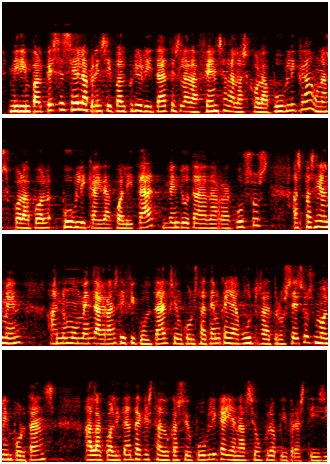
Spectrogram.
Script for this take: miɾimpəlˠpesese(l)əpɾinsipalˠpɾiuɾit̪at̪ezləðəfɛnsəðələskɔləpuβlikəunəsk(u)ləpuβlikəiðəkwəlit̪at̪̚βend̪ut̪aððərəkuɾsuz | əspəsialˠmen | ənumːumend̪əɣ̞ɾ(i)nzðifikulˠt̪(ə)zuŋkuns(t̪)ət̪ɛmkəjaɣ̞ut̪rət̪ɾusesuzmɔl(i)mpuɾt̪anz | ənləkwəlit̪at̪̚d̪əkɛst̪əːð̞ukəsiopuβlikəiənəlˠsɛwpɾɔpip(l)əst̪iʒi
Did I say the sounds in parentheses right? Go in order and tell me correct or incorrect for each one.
correct, incorrect: ɔ, incorrect: a, incorrect: a, correct, correct, incorrect: ɾ

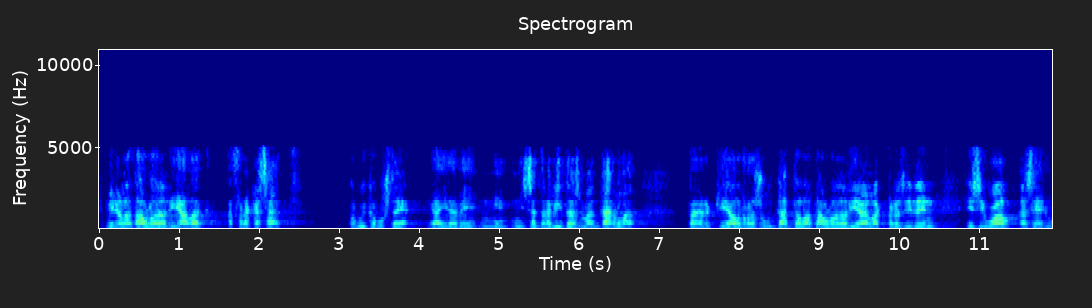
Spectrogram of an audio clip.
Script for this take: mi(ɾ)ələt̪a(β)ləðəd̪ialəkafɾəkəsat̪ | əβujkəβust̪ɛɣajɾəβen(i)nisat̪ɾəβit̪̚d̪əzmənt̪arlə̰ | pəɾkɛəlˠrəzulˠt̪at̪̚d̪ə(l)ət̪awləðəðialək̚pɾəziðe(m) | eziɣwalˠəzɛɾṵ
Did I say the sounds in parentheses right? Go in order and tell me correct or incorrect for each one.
correct, incorrect: w, correct, correct, incorrect: n

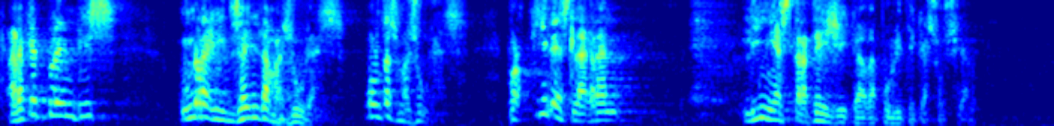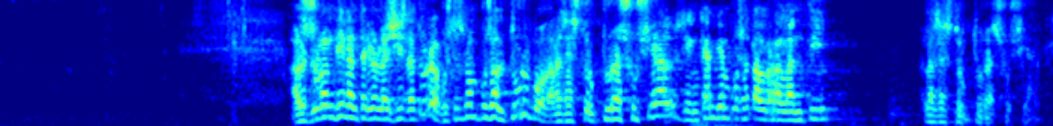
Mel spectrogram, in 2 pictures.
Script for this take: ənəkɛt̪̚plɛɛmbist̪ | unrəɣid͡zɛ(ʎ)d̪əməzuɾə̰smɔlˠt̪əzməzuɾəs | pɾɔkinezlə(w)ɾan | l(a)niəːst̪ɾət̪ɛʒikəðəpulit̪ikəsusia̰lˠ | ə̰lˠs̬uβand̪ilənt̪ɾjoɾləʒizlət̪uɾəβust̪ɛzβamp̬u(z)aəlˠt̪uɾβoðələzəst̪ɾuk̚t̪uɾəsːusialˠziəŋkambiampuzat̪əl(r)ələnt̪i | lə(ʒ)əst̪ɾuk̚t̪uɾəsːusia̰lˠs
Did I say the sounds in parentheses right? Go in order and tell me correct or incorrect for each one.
correct, incorrect: ɣ, incorrect: i, correct, correct, incorrect: z

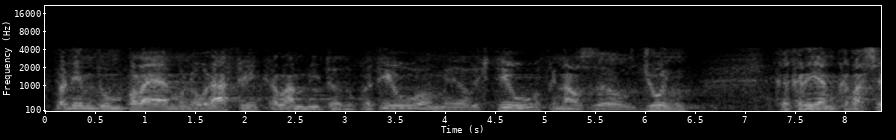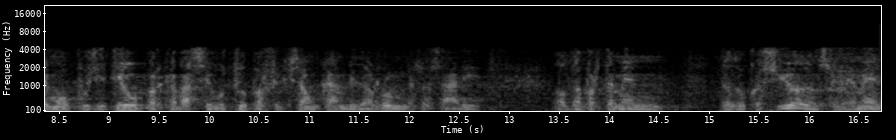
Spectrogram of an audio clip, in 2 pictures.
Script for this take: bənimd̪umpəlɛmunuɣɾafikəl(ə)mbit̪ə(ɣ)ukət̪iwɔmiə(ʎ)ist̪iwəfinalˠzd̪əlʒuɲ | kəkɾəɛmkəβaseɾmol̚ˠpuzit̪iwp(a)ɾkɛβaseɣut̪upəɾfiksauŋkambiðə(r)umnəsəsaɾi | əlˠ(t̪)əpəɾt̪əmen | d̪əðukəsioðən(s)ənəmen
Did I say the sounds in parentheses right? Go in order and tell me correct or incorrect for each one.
incorrect: a, incorrect: ð, incorrect: l, incorrect: ə, correct, incorrect: d̪, correct

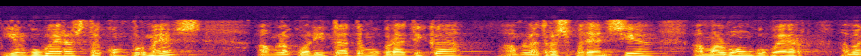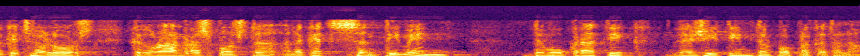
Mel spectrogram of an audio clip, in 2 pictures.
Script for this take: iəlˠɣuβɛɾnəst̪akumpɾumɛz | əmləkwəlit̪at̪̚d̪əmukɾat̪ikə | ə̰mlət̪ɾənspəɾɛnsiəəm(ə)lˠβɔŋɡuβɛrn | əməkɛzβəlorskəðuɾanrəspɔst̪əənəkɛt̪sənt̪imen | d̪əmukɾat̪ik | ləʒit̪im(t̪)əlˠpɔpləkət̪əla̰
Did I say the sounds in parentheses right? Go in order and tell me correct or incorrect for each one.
correct, incorrect: d̪

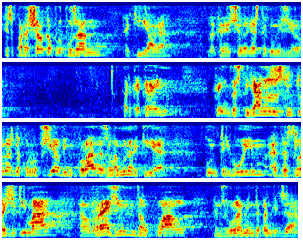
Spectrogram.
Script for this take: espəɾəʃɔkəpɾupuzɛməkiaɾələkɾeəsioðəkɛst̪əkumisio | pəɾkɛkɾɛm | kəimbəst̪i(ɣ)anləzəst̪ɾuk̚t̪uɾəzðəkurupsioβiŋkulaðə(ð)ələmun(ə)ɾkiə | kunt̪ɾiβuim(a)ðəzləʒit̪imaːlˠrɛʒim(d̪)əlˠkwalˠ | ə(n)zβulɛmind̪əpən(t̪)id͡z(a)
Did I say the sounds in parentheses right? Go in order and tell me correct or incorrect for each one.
correct, incorrect: z, correct, incorrect: ə, correct, correct, incorrect: d̪, correct

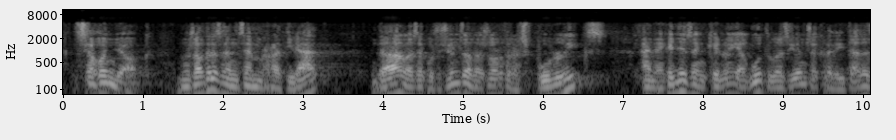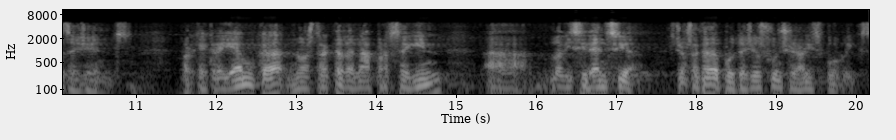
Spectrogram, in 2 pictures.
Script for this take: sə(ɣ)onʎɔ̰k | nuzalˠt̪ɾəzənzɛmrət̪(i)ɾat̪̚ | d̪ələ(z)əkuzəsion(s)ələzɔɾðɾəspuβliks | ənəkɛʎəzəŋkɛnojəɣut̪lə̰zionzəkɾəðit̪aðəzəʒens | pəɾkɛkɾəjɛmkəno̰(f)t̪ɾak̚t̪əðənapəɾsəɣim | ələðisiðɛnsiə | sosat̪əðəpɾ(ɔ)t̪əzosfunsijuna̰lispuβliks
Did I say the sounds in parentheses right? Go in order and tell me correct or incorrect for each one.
correct, correct, correct, incorrect: z, incorrect: s, incorrect: u

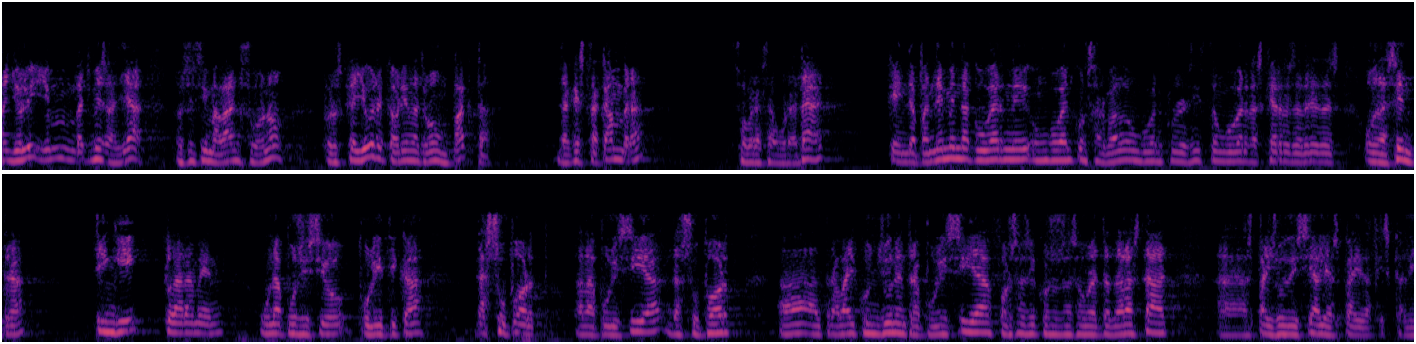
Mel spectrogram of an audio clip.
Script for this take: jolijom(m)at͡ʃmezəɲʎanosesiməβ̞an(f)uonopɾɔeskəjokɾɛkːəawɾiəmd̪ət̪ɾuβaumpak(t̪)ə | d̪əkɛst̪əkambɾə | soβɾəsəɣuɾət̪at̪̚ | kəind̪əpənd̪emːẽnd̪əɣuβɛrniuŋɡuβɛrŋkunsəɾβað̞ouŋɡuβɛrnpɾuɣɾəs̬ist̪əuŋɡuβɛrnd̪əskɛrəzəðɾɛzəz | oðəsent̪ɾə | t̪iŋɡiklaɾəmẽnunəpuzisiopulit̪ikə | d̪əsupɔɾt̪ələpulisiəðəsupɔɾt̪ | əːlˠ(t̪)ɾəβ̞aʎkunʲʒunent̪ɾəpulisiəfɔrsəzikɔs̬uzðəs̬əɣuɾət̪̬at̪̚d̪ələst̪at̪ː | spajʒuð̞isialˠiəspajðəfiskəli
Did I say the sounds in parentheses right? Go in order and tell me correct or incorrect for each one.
incorrect: b, incorrect: s, correct, correct

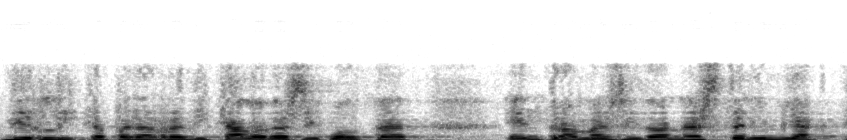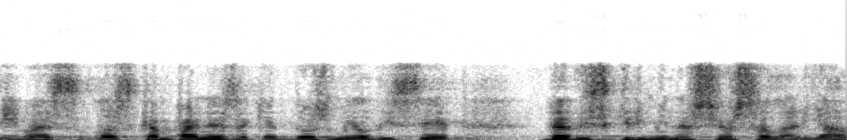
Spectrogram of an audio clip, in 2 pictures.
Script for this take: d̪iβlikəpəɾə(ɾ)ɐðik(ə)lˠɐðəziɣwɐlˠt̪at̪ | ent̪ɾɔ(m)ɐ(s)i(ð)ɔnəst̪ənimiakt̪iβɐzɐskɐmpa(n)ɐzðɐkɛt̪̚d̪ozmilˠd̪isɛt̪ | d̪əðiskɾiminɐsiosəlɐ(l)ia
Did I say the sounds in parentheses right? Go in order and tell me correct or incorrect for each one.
incorrect: r, incorrect: a, correct, incorrect: z, correct, incorrect: ɲ, incorrect: ɾ

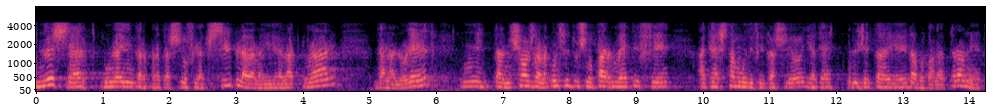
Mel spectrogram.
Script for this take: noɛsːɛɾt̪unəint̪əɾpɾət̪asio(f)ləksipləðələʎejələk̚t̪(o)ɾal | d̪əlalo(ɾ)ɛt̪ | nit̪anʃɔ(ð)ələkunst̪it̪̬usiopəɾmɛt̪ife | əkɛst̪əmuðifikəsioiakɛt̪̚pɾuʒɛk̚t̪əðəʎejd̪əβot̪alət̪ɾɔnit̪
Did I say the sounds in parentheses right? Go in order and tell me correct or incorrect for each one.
correct, incorrect: u, correct, incorrect: z

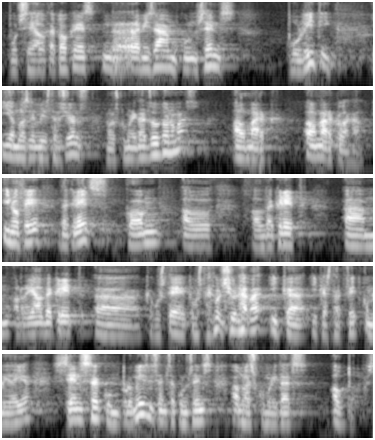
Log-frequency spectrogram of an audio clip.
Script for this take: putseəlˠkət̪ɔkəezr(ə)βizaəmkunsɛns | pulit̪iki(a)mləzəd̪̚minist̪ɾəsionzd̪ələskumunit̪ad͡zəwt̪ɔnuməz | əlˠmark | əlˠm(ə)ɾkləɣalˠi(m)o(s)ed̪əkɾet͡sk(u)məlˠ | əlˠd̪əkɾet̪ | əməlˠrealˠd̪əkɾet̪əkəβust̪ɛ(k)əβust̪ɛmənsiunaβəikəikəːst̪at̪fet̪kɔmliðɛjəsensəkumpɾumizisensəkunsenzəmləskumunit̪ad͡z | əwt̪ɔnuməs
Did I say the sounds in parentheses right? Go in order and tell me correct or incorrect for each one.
correct, incorrect: ə, incorrect: a, incorrect: n, incorrect: f, incorrect: ɔ, correct

